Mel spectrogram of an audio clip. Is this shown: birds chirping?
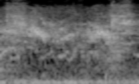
yes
